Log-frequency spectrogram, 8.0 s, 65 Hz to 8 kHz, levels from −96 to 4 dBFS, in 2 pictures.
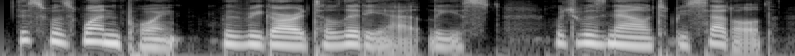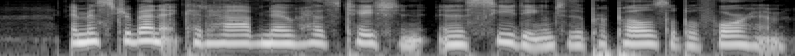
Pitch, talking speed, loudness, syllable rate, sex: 185 Hz, 225 wpm, -19 LUFS, 6.5 syllables/s, female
